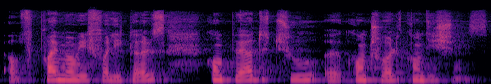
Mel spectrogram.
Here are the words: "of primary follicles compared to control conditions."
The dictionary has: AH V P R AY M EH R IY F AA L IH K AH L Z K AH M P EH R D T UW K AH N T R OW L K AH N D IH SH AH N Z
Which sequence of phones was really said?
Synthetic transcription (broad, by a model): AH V P R AY M EH R IY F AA L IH K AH L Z K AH P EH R D T UW K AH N T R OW L K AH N D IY SH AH N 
